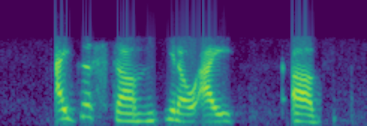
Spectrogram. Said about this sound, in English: Sorry, my phone decided it wanted to start talking. okay, it stopped.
